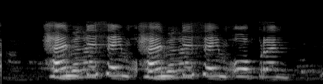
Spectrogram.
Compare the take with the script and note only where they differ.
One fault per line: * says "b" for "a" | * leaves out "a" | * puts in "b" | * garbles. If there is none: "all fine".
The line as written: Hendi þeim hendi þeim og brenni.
all fine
